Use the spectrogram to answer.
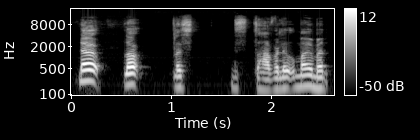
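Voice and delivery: high loud start, brushing it off; Tai deflecting. Retold or imitated. Tai hiding tears from Agumon, high brisk deflection. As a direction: dodge the question fast. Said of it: "And Tai's like".

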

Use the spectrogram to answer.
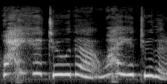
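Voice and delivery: put-on high, fast whiny child's yell; imitating son's scream. Mom imitates son screaming in the car, high and whiny. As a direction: mimic a teenage son yelling at his mom. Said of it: "And he's screaming".

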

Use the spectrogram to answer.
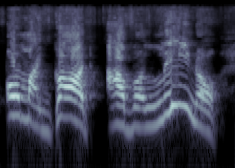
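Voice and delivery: light up at the name; excited recognition. Retold or imitated. Speaker greeting a stranger from her aunt's town, delighted.

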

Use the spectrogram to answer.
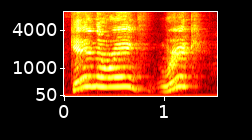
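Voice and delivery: loud, high yell at the screen; real fan shouting. Real, not acted. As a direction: call him into the ring like a fan. Yelling at the wrestler on screen.

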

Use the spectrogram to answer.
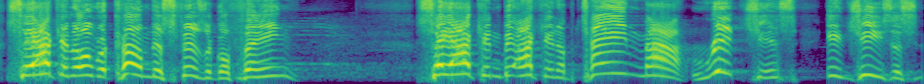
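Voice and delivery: loud lines for the crowd to echo; declarative preaching. Shown as a demonstration. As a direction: lead the declaration with force. Leads congregation in declarations.

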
